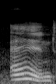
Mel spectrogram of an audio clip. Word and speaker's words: and: and or ये जब बीच में आते हैं तो and हो जाता है नून का साउंड। ham and eggs, ये कनेक्ट हो गया, डी साइलेंट है तो ई इसके साथ एन के साथ मिल गया, जो आपने फर्स्ट सेशन में पढ़ा था।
